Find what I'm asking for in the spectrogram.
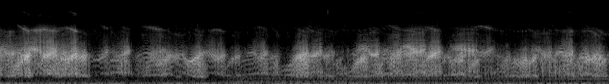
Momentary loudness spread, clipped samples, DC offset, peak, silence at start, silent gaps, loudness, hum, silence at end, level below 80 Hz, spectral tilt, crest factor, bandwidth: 11 LU; under 0.1%; under 0.1%; -8 dBFS; 0 s; none; -27 LUFS; none; 0 s; -54 dBFS; -2.5 dB/octave; 20 dB; 15.5 kHz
